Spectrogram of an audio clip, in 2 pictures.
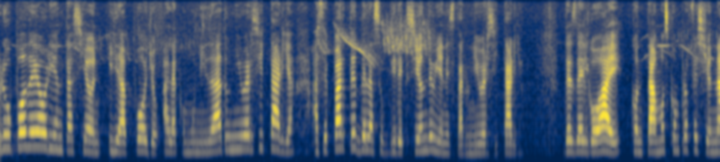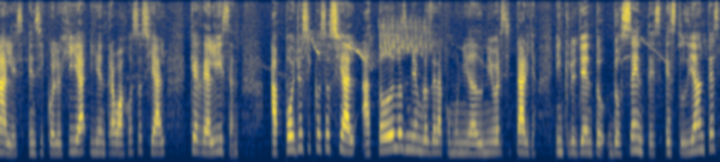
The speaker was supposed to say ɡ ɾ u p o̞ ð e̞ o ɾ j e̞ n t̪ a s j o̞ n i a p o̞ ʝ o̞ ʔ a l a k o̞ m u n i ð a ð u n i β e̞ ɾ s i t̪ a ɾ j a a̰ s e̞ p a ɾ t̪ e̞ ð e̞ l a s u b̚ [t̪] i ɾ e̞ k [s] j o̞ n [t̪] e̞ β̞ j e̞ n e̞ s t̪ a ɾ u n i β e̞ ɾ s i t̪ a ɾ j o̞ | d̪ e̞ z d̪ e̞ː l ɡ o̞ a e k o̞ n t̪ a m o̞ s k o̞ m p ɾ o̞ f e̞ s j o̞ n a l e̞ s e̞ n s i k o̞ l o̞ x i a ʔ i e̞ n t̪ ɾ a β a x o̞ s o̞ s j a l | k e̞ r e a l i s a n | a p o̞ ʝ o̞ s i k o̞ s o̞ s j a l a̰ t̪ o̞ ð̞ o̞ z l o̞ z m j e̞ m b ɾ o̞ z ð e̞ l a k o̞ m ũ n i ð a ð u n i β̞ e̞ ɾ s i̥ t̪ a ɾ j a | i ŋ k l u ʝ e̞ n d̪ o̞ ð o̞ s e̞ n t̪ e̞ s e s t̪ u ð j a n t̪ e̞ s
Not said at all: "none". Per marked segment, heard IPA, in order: d̪, s, d̪

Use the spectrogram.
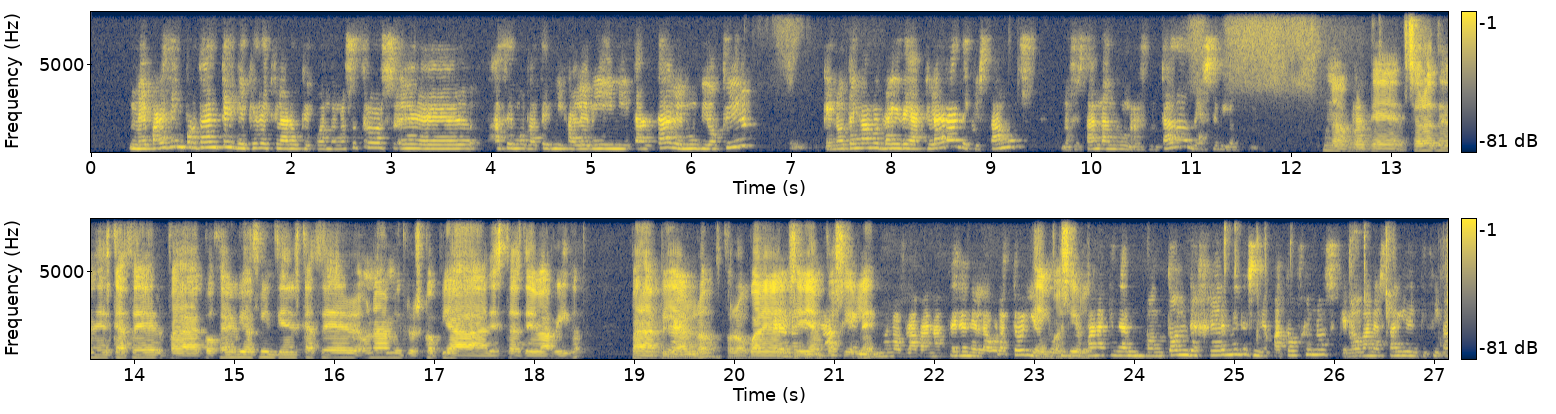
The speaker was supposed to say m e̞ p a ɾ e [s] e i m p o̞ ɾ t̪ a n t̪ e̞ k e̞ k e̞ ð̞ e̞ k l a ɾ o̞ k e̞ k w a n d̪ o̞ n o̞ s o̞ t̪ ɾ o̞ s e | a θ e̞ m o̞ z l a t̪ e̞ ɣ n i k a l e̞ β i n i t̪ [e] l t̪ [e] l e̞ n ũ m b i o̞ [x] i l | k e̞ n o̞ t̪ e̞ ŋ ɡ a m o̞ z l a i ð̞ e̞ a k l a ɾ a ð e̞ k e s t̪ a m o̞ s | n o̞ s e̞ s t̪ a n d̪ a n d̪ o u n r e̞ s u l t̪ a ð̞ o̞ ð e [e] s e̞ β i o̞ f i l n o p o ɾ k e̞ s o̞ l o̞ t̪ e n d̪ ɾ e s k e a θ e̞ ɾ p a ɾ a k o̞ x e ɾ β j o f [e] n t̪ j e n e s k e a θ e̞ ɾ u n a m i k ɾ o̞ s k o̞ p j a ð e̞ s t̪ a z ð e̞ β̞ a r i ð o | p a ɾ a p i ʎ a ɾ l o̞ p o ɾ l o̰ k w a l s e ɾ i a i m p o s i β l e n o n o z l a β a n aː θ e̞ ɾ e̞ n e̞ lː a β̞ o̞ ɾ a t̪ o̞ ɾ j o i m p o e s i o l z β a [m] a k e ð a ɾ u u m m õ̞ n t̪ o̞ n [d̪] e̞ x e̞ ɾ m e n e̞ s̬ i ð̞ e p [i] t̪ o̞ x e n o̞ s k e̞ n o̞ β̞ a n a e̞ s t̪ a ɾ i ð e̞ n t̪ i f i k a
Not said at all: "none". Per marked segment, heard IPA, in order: θ, a, a, f, e, i, n, d̪, a

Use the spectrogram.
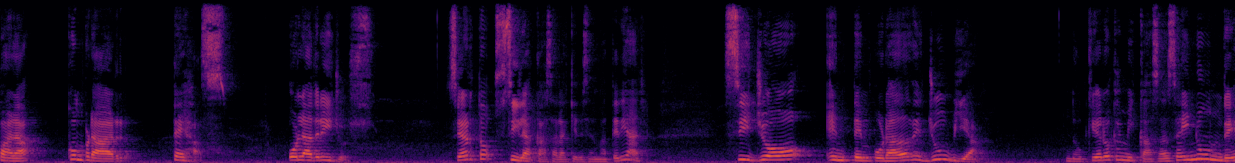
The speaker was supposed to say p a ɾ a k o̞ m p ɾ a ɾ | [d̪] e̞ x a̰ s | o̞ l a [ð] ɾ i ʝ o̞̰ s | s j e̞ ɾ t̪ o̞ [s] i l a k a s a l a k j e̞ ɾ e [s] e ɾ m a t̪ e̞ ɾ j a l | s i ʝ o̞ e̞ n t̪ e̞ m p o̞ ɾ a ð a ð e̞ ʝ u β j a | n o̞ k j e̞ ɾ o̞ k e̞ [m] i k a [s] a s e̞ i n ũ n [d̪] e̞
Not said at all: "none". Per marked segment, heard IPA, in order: t̪, ð, s, s, m, s, d̪

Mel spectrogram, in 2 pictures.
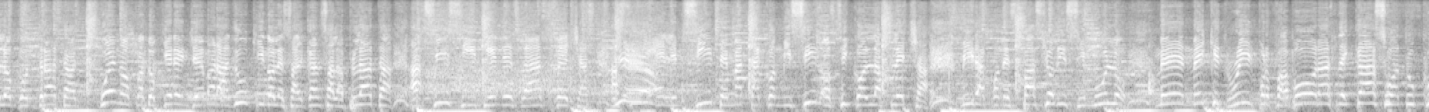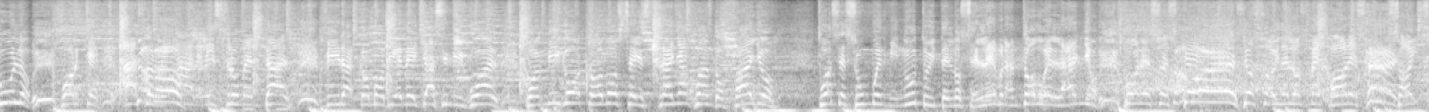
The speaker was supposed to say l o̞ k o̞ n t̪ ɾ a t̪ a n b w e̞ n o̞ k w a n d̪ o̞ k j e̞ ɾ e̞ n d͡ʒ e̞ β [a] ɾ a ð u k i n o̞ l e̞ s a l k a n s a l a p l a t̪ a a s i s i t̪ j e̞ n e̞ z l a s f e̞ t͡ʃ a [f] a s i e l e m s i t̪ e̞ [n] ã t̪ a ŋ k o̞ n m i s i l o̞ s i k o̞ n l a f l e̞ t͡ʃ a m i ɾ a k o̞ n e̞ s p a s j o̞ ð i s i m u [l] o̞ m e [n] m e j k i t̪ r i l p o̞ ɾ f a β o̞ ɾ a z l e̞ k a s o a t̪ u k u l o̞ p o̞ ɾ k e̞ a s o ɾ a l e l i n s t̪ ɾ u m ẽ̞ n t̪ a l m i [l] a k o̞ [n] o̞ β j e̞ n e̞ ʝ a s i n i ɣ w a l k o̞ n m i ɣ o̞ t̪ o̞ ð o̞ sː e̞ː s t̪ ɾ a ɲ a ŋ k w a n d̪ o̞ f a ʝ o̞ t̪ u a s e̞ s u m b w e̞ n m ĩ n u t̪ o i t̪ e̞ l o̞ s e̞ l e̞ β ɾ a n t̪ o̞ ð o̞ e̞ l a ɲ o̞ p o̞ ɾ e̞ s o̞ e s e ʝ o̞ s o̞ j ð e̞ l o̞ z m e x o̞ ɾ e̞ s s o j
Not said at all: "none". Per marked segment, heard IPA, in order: a, s, m, l, n, ɾ, m

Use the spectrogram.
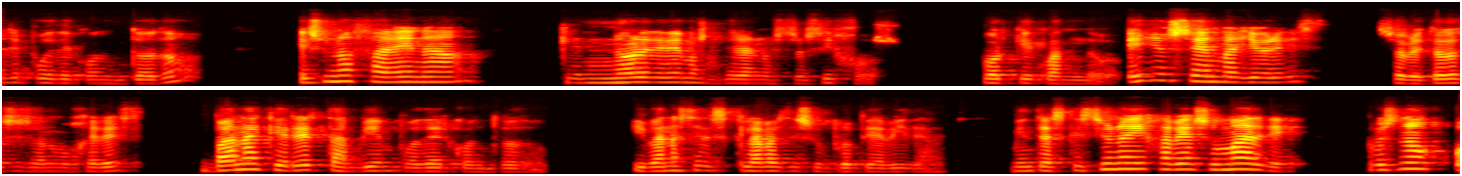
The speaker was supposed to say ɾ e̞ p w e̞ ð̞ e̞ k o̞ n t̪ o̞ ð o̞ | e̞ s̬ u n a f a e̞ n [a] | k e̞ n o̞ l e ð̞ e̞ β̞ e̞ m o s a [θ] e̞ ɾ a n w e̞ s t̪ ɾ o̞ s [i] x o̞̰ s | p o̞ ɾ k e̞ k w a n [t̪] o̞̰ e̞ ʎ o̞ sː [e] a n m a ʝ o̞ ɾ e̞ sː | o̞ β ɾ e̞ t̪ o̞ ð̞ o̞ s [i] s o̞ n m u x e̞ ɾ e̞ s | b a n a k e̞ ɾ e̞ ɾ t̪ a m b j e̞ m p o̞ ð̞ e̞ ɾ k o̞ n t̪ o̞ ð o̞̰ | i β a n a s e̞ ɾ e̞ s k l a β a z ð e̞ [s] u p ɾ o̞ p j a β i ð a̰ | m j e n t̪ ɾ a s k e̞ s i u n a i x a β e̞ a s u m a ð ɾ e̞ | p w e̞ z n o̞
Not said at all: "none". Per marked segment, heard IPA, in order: a, θ, i, d̪, e, i, s

